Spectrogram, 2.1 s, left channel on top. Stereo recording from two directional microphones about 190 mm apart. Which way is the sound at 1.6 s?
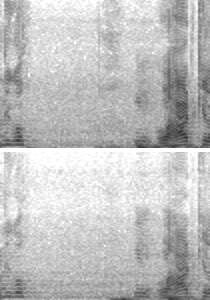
35° left (ahead or behind).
